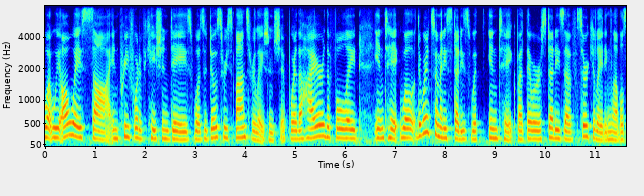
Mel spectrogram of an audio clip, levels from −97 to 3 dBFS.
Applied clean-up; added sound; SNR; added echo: none; none; none; none.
